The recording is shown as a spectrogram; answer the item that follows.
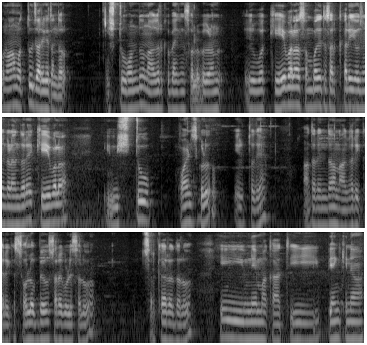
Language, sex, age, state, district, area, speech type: Kannada, male, 18-30, Karnataka, Davanagere, rural, spontaneous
